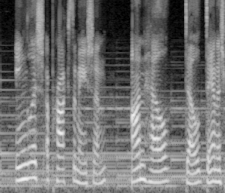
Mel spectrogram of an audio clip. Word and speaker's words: Angel: Anhel del Danish pronunciation.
